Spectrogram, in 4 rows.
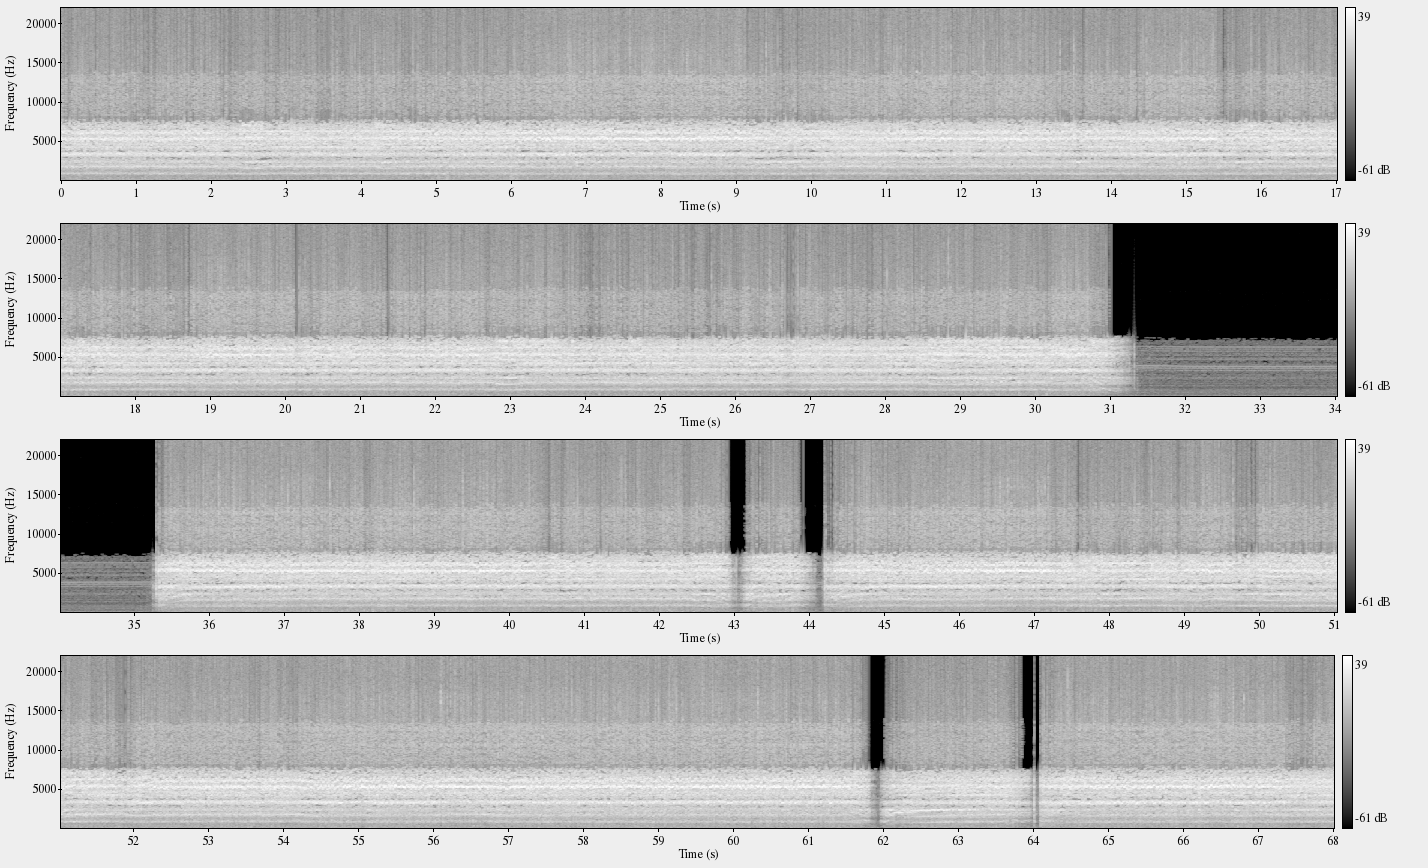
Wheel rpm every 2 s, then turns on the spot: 230, 230, 230, 220, 220, 230, 230, 220, 230, 230, 230, 230, 230, 230, 220, 120, 0, 30, 210, 230, 230, 160, 170, 220, 230, 220, 230, 220, 220, 210, 190, 160, 160, 220.
none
